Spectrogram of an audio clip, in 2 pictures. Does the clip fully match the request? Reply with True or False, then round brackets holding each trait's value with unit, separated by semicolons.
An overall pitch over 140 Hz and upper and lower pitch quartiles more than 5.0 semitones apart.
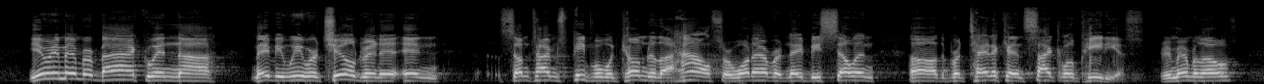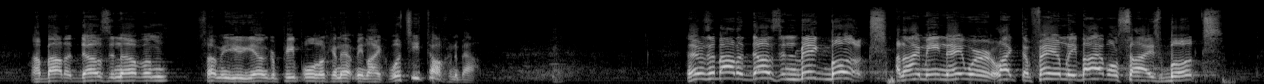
True (185 Hz; 5.5 semitones)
